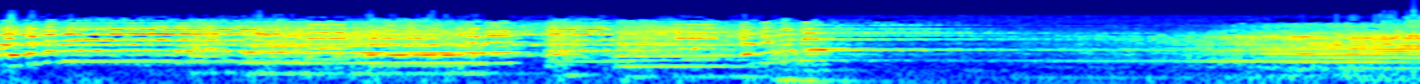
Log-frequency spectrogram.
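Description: A loud, steady airplane engine drones with layered harmonic tones, its pitch shifting and dipping midway before swelling again. No one speaks over it.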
